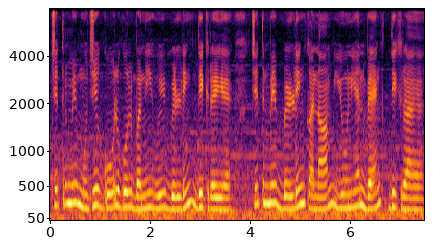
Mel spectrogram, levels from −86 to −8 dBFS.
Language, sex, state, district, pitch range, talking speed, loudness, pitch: Hindi, female, Madhya Pradesh, Katni, 180-235 Hz, 160 wpm, -16 LUFS, 200 Hz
